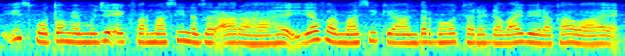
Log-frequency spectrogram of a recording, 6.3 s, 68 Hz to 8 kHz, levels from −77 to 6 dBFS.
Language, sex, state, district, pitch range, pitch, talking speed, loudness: Hindi, female, Arunachal Pradesh, Papum Pare, 215-235 Hz, 225 Hz, 200 wpm, -14 LUFS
